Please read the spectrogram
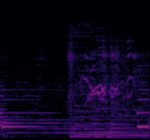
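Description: Soft background keyboard chords held and changing in steps, joined about a second in by high, warbling laughter and squeals from the congregation.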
